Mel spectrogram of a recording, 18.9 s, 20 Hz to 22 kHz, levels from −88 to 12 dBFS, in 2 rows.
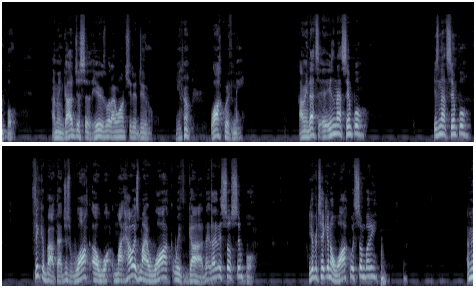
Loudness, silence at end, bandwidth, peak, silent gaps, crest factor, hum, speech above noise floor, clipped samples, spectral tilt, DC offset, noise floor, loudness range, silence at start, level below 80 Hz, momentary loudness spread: -23 LUFS; 0 s; 16 kHz; -8 dBFS; none; 16 dB; none; 45 dB; under 0.1%; -5.5 dB/octave; under 0.1%; -67 dBFS; 7 LU; 0 s; -60 dBFS; 14 LU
